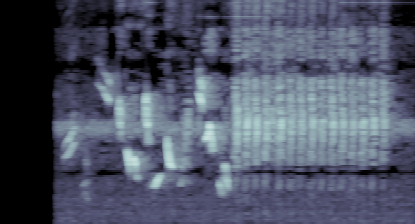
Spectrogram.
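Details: Common nightingale singing in the wild, a song said to mark territory or attract females: a few varied slurred whistles, then a fast, even trill of repeated buzzy notes, about three per second.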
